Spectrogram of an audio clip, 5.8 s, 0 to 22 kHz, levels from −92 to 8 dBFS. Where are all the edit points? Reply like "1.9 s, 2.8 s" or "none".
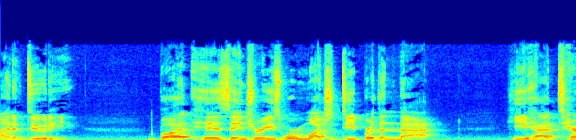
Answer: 3.6 s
